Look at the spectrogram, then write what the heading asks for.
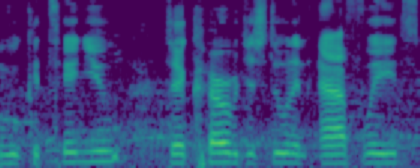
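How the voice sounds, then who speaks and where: A man speaks in an animated tone. He keeps a moderate pace. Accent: Boston. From Boston, Massachusetts. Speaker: track meet announcer. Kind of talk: live commentary.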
